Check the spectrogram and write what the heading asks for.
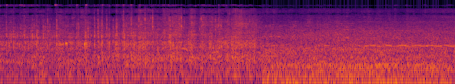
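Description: Busy shopping-street ambience: crowd chatter and footsteps, with a low rumble that grows louder about three seconds in.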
